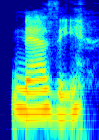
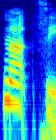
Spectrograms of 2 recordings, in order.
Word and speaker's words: Nazi: And he was calling it Nazi. And I'm like, it's Nazi.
